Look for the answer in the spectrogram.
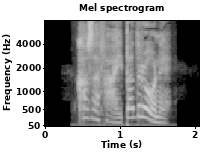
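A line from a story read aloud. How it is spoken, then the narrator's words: Whispered. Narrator (Italian): bisbigliò Kammamuri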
